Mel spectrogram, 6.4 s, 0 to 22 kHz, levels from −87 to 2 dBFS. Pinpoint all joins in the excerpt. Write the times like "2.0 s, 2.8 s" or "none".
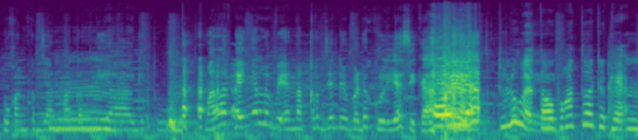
1.8 s, 4.8 s

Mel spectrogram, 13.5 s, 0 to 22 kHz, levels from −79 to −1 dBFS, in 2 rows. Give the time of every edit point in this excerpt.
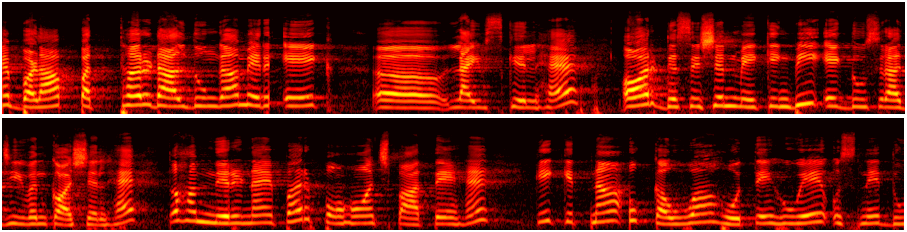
2.0 s, 11.5 s

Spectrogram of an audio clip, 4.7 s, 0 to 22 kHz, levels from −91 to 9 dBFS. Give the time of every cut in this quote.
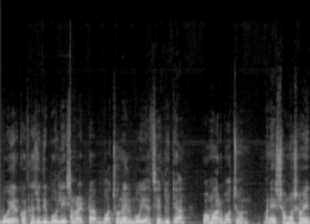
1.0 s

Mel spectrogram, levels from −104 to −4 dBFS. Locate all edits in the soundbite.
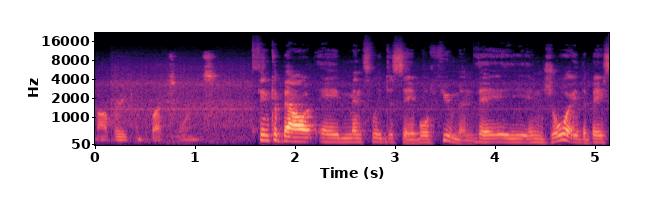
1.6 s, 3.8 s

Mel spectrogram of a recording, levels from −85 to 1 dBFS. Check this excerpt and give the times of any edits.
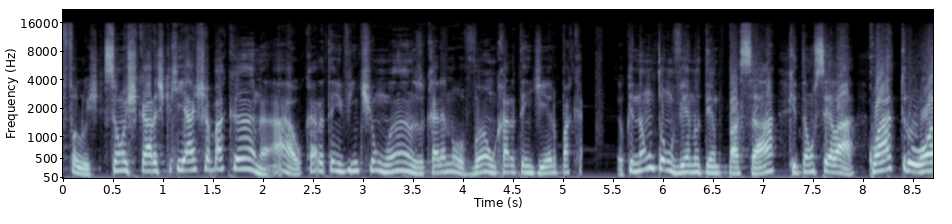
1.0 s, 5.6 s

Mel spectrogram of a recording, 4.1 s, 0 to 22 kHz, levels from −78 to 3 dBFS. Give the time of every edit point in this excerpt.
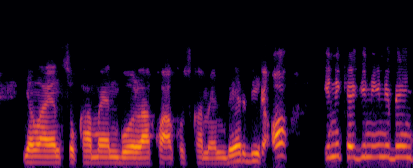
2.6 s

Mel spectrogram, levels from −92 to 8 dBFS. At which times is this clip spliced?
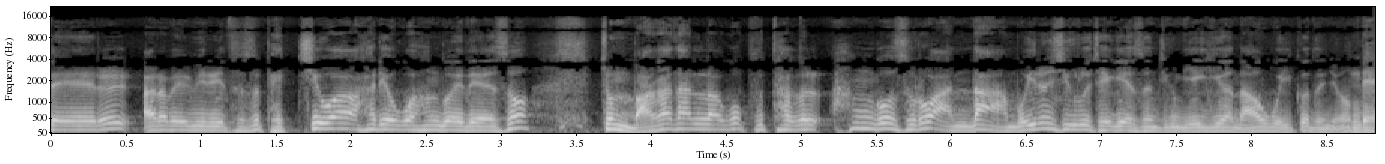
7.1 s

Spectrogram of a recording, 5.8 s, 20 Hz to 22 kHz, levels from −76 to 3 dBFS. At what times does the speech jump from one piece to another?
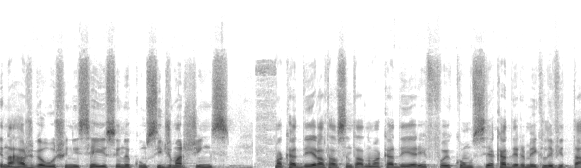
2.7 s

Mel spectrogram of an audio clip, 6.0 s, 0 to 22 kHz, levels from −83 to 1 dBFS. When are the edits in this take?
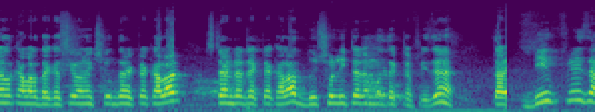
5.1 s

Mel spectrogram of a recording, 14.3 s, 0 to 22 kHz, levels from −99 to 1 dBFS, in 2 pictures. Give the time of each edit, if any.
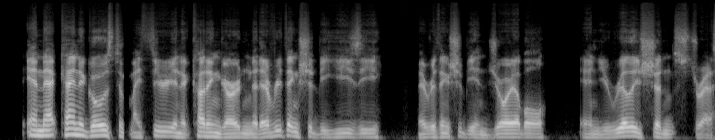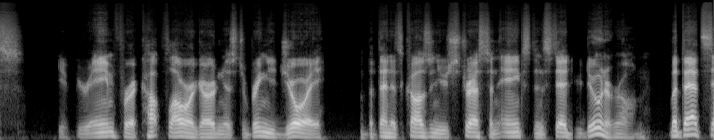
1.2 s

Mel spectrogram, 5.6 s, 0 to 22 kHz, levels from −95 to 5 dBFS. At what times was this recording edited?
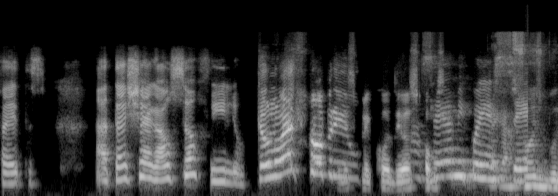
2.4 s

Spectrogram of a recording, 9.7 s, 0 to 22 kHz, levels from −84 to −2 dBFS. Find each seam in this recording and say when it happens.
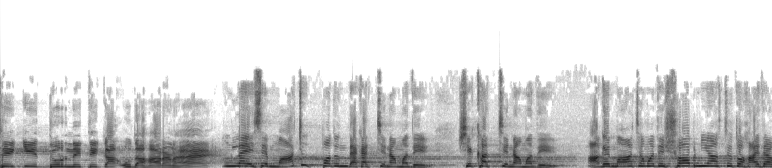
2.8 s

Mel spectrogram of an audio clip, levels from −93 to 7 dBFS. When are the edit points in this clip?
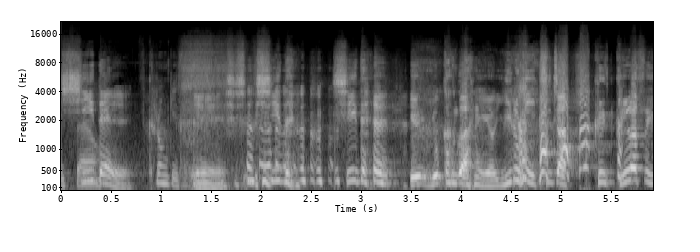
3.5 s

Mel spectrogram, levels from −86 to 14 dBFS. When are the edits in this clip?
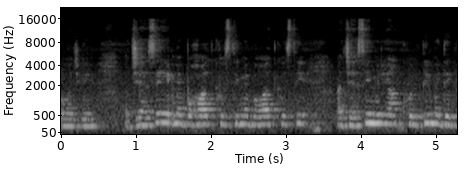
none

